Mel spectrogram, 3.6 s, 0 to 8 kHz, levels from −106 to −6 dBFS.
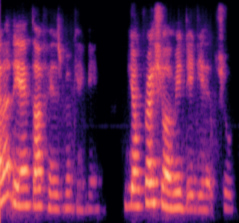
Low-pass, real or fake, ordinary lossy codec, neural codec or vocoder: none; fake; none; codec, 16 kHz, 4 kbps, X-Codec, HuBERT features, trained on LibriSpeech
